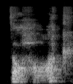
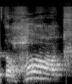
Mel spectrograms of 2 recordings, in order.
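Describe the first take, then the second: First: Said in the usual way. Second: "the Hawk" said higher and louder in the letter voice; character voice. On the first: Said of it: "and he said". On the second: Acted. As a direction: announce "the Hawk" like a grand password. Code word in character voice.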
